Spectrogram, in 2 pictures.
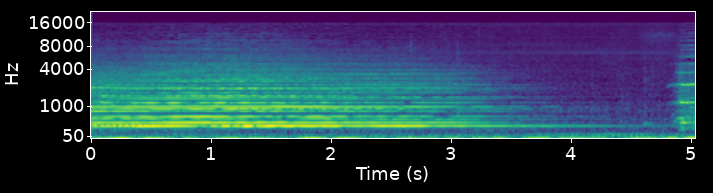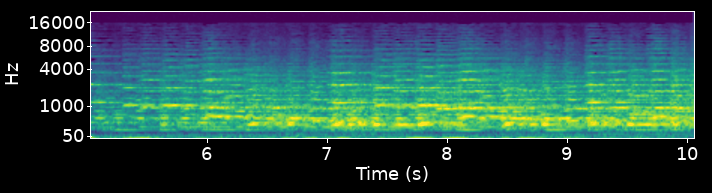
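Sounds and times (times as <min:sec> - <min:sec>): string orchestra playing: 0:00.0 - 0:03.6, 0:04.9 - 0:10.0.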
